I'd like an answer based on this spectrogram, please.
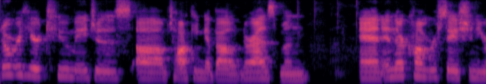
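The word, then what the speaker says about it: Nerasmun: How do you spell that name? Riazan? N-E-R-A-S-M-U-N. N-E-R-A-S-A-I-M? S-M-U-N. S-M-U. All right, I got that. Narazman? Yep, Narazman.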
